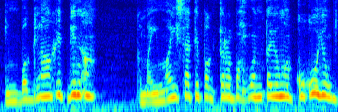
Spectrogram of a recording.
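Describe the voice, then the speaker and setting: A woman's voice: sits high, lively intonation, normal speed, mellow. A woman acting a reassuring young worker bound overseas in an Ilocano audio drama, with a Filipino Ilocano accent. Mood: keen.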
